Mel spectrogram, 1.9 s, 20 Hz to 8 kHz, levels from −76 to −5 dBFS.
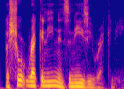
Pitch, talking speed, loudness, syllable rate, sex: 120 Hz, 225 wpm, -16 LUFS, 7.3 syllables/s, male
